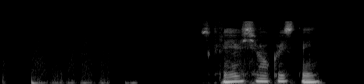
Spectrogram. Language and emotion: Russian, neutral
